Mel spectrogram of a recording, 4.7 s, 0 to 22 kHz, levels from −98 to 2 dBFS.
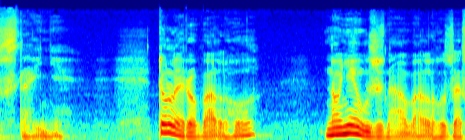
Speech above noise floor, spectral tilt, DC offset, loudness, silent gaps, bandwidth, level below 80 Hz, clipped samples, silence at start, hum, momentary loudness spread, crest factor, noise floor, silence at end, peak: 37 dB; -7 dB/octave; under 0.1%; -15 LUFS; none; 13.5 kHz; -48 dBFS; under 0.1%; 0 s; none; 15 LU; 16 dB; -52 dBFS; 0 s; -2 dBFS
